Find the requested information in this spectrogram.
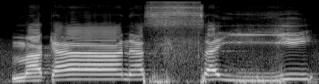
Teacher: سین اور یا دونوں کے اوپر تشدید ہے، تو تشدید کی وجہ سے سین اور یا کو جمع کر سختی کے ساتھ پڑھا جائے گا۔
